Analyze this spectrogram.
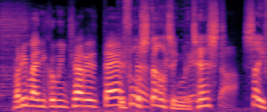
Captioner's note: speaking in foreign language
